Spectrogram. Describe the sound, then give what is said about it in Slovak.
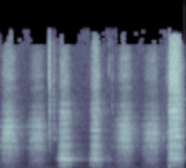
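A person imitates heavy, rhythmic breathing, quick panting inhales and exhales repeating about six times in under two seconds, fairly loud, like someone out of breath while running. “Dobre, ale to dýchanie to tiež je strašne subjektívne, lebo ja napríklad idem a idem, že”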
